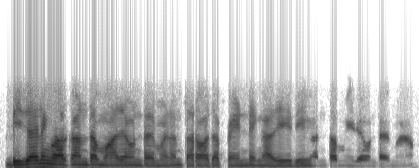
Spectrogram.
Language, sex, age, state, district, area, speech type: Telugu, male, 45-60, Andhra Pradesh, Visakhapatnam, urban, conversation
